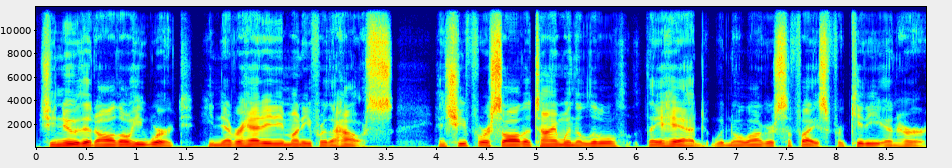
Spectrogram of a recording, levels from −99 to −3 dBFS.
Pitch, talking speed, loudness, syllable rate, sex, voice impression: 115 Hz, 215 wpm, -17 LUFS, 5.6 syllables/s, male, very masculine, very middle-aged, very thick, tensed, powerful, slightly dark, slightly hard, slightly muffled, fluent, raspy, cool, slightly intellectual, slightly refreshing, sincere, calm, very mature, friendly, reassuring, unique, slightly elegant, wild, slightly sweet, slightly lively, strict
